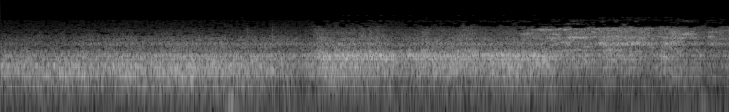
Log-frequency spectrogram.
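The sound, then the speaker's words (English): A six-car local train pulling into a station, a loud, steady rumble that swells partway through, joined later by a sustained higher hiss or squeal as it slows. No one speaks. “Here comes the local.”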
